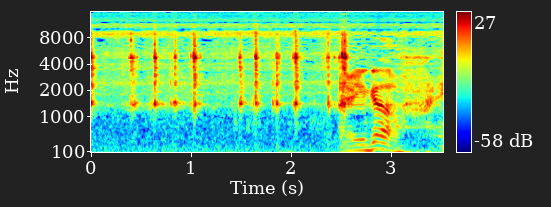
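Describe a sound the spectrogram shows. A ratchet strap clicks as it is tightened.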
